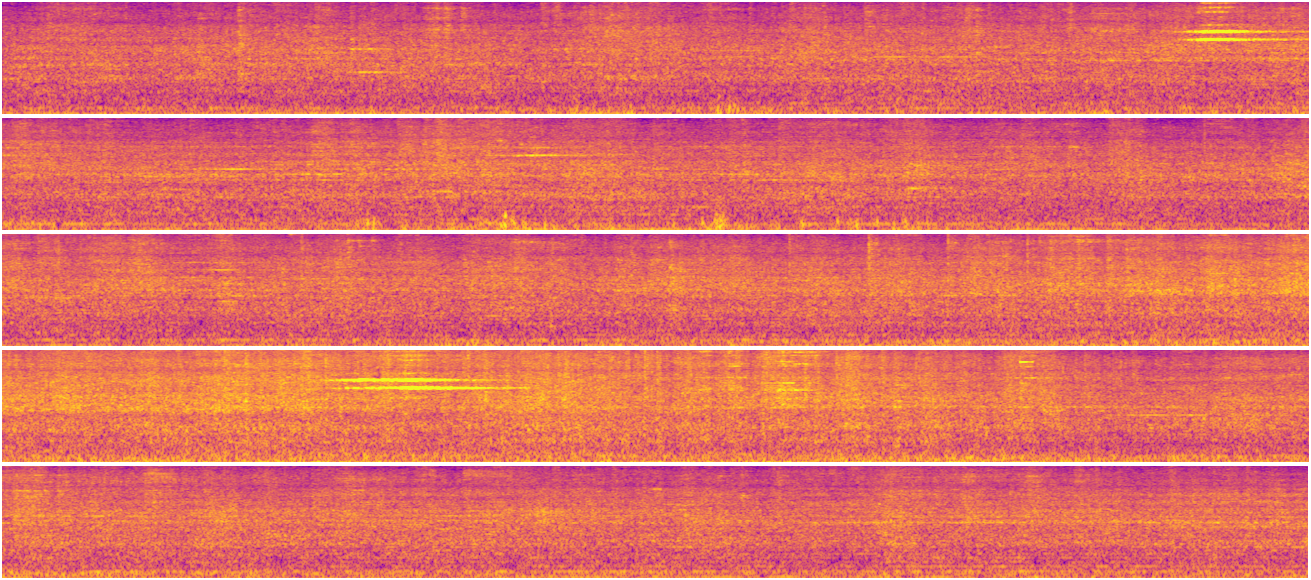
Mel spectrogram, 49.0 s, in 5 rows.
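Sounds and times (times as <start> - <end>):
freight train wheels rumbling: 0.0 - 49.0
high wheel squeal: 8.7 - 10.0, 13.4 - 14.4, 31.8 - 33.6.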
